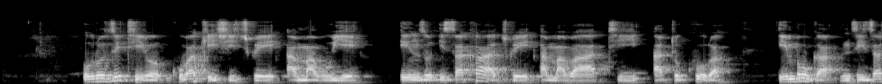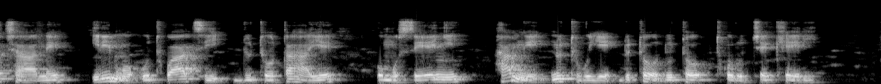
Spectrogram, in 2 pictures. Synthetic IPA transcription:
uɾuzitʰiɾo̞ɡuβakʰiʃid͡ʒɡwe̞amaβuje̞ | inzuʔisakʰad͡ʒɡwe̞amaβaːtʰiatukʰuɾa | imbuɡanziːzat͡ʃaːne̞ | iɾimŋo̞ʔutwaːt͡sidutʰotahaje̞ | umuse̞ɲi | hamŋe̞nutuβuje̞dutʰo̞duto̞twuɾut͡ʃe̞kʰe̞ɾi

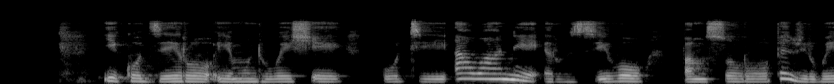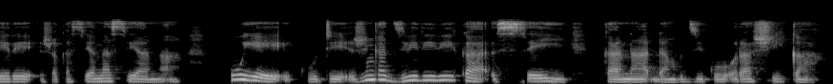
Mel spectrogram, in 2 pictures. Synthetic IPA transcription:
iko̞d͡ze̞ɾo̞je̞muntʰuwe̞ʃe̞ | kutʰiawane̞ruziʋo̞ | pamuso̞ɾo̞pe̞ʐirwe̞ɾe̞ʐakasijanasijaːna | uje̞kutiʐiŋɡad͡ziʋiririkase̞ikanaɗambud͡ziko̞̰raʂiːka

